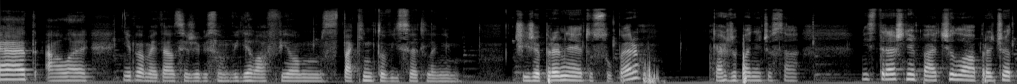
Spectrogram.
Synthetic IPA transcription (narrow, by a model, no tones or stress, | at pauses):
aːt̪ʔalɛɲɛpamɛt̪amsiʒɛbisɔmʋiɟɛlafilmst̪akiːmt̪ɔʋisʋɛt̪lɛɲiːm | t͡ʃiʒɛpɾɛmɲajɛt̪ɔsupɛɾ | kaʒd̪ɔpaːd̪ɲɛt͡ʃɔsa | mist̪ɾaʃɲɛpaːt͡ʃilɔapɾɛt͡ʃɔja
